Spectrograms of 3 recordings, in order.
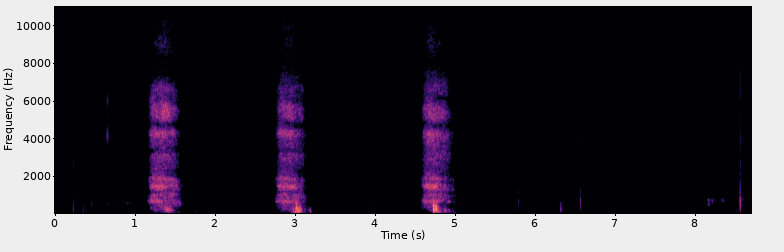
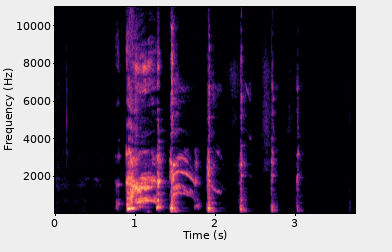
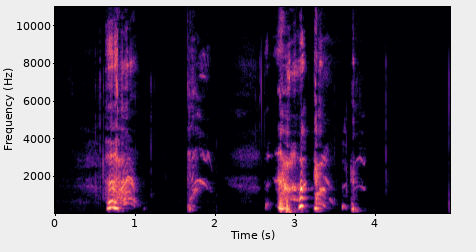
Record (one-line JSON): {"exhalation_length": "8.7 s", "exhalation_amplitude": 13754, "exhalation_signal_mean_std_ratio": 0.24, "cough_length": "3.8 s", "cough_amplitude": 32457, "cough_signal_mean_std_ratio": 0.38, "three_cough_length": "4.9 s", "three_cough_amplitude": 32768, "three_cough_signal_mean_std_ratio": 0.34, "survey_phase": "alpha (2021-03-01 to 2021-08-12)", "age": "45-64", "gender": "Female", "wearing_mask": "No", "symptom_cough_any": true, "symptom_shortness_of_breath": true, "symptom_fatigue": true, "symptom_fever_high_temperature": true, "symptom_headache": true, "symptom_change_to_sense_of_smell_or_taste": true, "symptom_onset": "6 days", "smoker_status": "Never smoked", "respiratory_condition_asthma": true, "respiratory_condition_other": false, "recruitment_source": "Test and Trace", "submission_delay": "2 days", "covid_test_result": "Positive", "covid_test_method": "RT-qPCR", "covid_ct_value": 24.0, "covid_ct_gene": "N gene", "covid_ct_mean": 24.9, "covid_viral_load": "6800 copies/ml", "covid_viral_load_category": "Minimal viral load (< 10K copies/ml)"}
